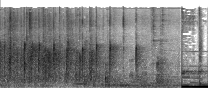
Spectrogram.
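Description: Audience applauding, the clapping thinning out; shortly before the end it cuts off abruptly and loud electronic music with a heavy bass begins.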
